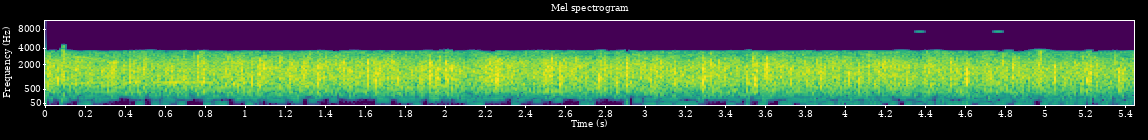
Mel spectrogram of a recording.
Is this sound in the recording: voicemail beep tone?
no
